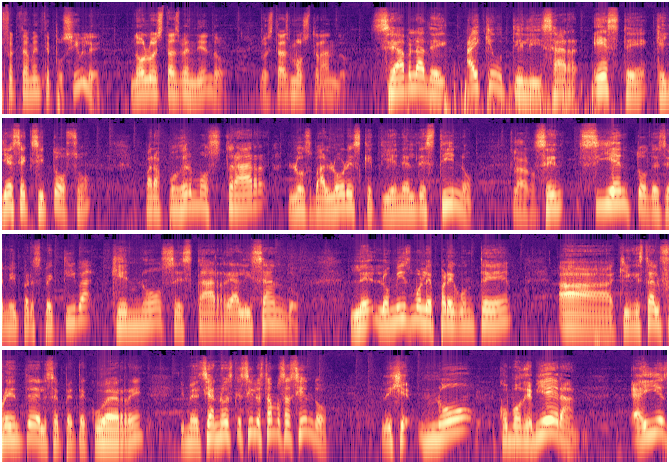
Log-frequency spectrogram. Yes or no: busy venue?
yes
